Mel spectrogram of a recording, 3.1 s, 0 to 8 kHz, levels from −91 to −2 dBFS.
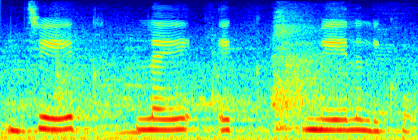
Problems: constant background noise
